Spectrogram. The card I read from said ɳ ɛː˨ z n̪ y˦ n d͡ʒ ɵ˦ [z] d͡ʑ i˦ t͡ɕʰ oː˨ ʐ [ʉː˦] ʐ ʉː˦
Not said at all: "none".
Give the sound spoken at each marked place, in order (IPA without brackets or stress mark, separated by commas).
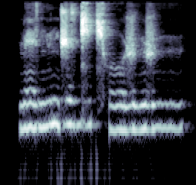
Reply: z, ʉː˨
